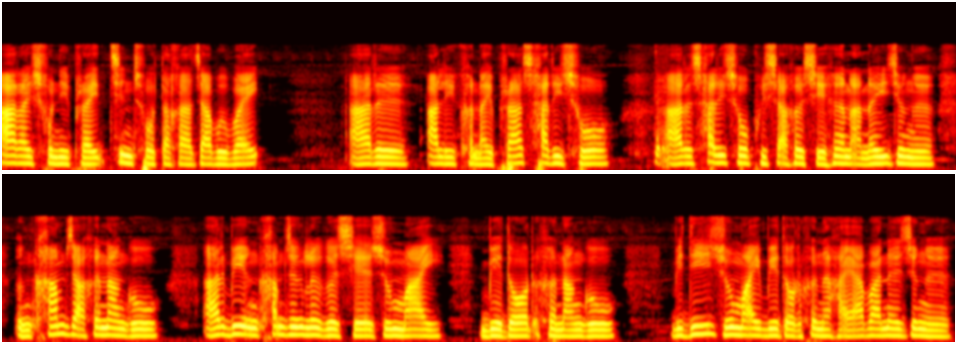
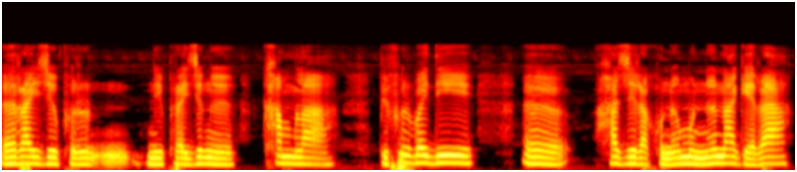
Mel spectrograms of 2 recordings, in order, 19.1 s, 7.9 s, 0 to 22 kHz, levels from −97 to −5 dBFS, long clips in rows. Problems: none marked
